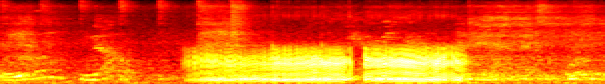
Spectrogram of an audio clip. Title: Snoring BoBo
